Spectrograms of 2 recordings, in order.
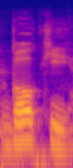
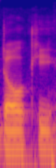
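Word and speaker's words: Gohlke: Oh, Jack Golki. I said Dolki.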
